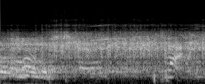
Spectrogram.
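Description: Dialogue from a film soundtrack over continuous background sound, with a voice saying "Oh. What?" near the end.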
